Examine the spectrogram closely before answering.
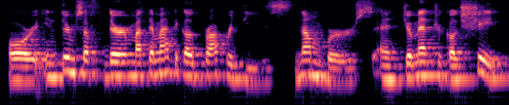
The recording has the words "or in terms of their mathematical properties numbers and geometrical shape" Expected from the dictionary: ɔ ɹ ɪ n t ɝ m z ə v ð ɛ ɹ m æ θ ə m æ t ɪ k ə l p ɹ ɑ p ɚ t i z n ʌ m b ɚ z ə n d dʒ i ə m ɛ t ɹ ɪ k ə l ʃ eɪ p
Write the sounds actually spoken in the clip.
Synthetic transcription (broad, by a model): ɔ ɹ ɪ n t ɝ m s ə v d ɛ ɹ m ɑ t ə m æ t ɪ k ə l p ɹ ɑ p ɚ t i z n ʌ m b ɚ s ə n d dʒ i ə m ɛ t ɹ ɪ k ə l ʃ eɪ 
